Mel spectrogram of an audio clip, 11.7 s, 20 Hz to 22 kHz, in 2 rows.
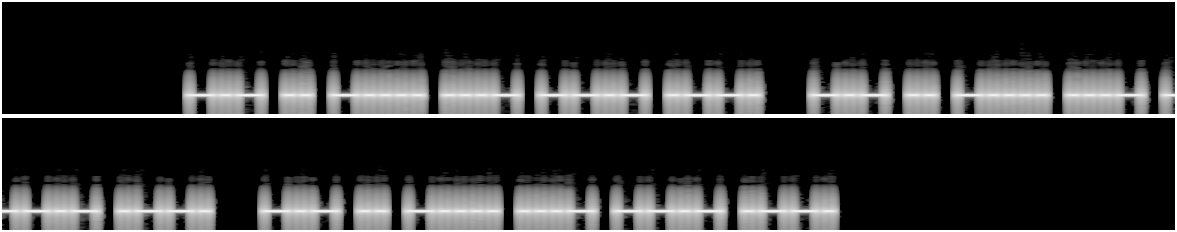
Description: Morse code, heard as a keyed tone, about 30 wpm, 700 Hz. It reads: KI6VQP KI6VQP KI6VQP
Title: USA Call Signs Repeated 3x 30wpm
